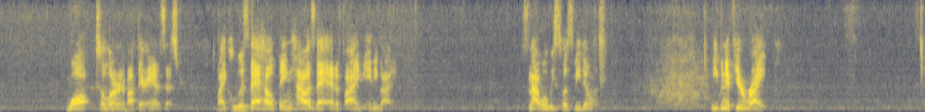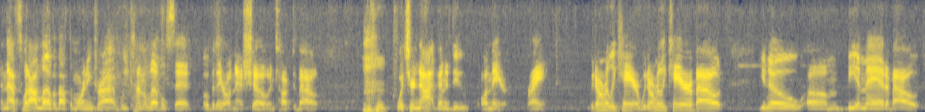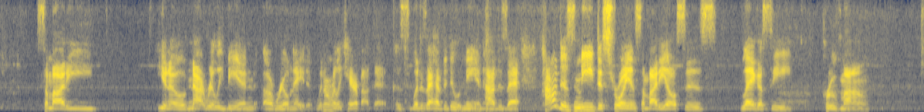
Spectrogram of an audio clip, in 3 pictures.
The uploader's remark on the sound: This episode was recorded last week, live on the Stereo App, and features some of my friends who regularly participate in the show.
